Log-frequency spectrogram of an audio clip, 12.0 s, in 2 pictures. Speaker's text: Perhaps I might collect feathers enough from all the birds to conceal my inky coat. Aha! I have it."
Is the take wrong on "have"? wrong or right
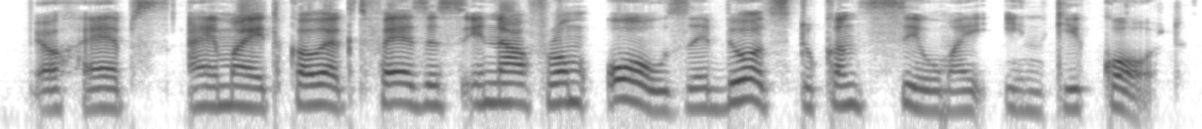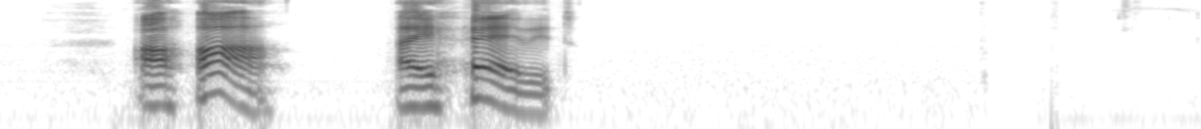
right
